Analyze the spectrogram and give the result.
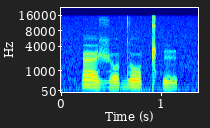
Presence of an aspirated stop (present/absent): present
